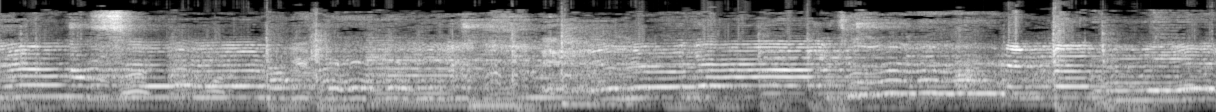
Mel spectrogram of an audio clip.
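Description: A woman singing a slow ballad into a microphone over musical accompaniment, holding long notes.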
